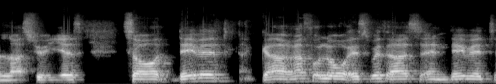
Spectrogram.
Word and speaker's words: Garofalo: you pronounce it perfectly like a European like a European should pronounce an Italian name well done yeah thank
